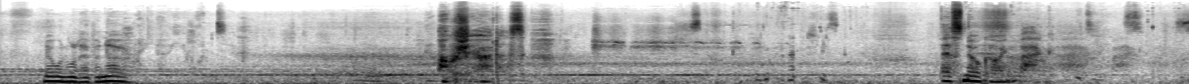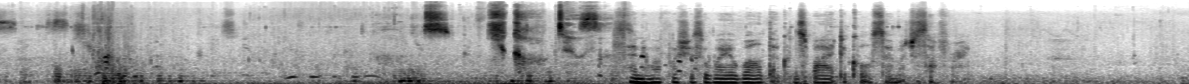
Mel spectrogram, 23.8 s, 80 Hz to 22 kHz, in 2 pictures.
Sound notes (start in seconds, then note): 6.5 shushes; 14.4 mocking laughter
